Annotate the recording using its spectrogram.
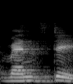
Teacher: ఇది Wednesday కాదండి, Wednesday. D is a silent letter here. We need not pronounce the letter D here.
